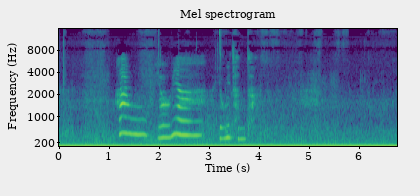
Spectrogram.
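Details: Weak rescued kittens, found huddled together as if leaning on each other while fading, give two drawn-out, slightly arching mews, then a few shorter clipped ones, over a steady low engine-like hum.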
